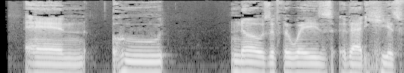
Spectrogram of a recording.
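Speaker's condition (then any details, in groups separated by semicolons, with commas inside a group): Stuttering; lifelong stuttering, long history of avoiding stuttering, involved in stuttering self-help and therapy; open about stuttering, advertises stuttering; stutter-like tension when signing own name, worse under pressure or with people watching; prolonged sounds, blocks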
